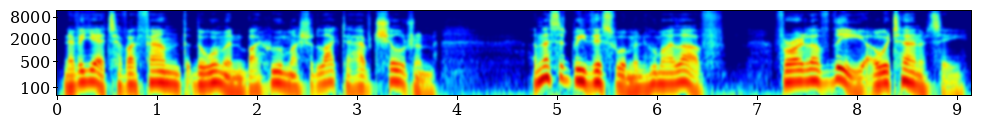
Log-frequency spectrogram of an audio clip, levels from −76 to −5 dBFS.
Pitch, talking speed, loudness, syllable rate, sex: 115 Hz, 190 wpm, -18 LUFS, 4.9 syllables/s, male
